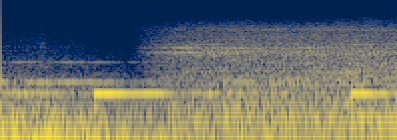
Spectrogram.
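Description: An aircraft engine drones steadily as a plane prepares for takeoff. The loud, continuous roar carries a thin, high tonal whine that holds without a break from start to finish.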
